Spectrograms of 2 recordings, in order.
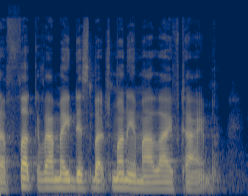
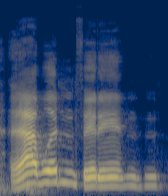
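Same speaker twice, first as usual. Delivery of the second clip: slow, louder, stretched-out Southern twang; playful Southern drawl; 3 semitones higher, 5 dB louder, much slower than usual. Pretend. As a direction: draw each word out in a mock Southern drawl. Drawled repeat of same words.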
